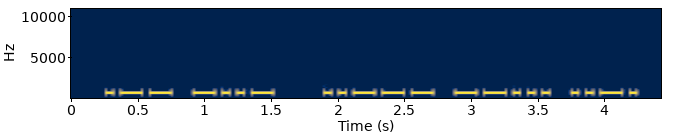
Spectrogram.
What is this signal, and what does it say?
Morse code, heard as a keyed tone, about 22 wpm, 700 Hz. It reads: WX 27F
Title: Practice QSO - Exchange 2 - Info - 22wpm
